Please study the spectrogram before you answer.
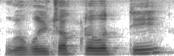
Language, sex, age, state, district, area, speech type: Bengali, male, 30-45, West Bengal, Howrah, urban, spontaneous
